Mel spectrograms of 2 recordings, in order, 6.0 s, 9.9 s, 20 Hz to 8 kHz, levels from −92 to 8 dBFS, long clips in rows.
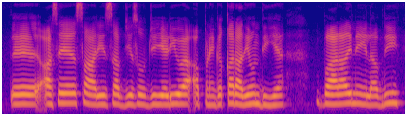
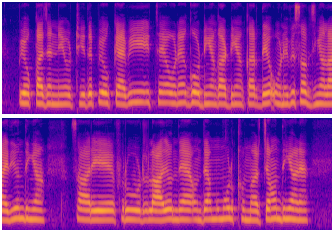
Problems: none marked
